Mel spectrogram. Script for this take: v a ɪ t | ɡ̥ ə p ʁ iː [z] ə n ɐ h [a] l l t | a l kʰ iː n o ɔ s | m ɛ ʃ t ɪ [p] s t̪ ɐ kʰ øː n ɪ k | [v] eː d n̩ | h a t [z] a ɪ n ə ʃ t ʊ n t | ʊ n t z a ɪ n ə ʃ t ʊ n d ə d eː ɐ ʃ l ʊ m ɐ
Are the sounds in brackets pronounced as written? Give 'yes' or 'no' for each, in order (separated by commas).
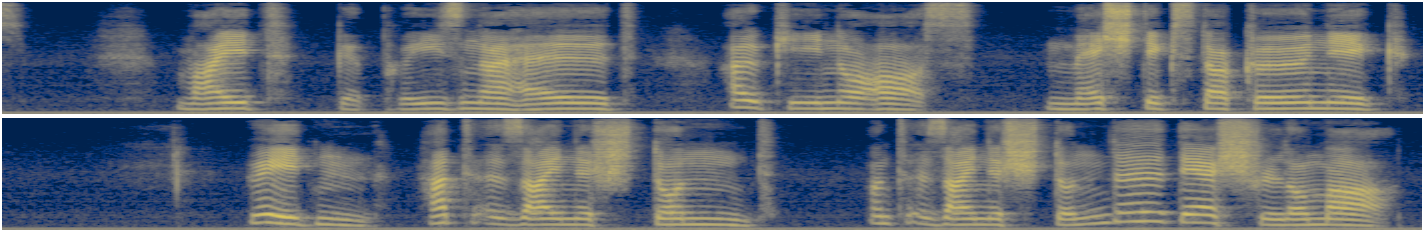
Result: yes, no, no, no, yes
